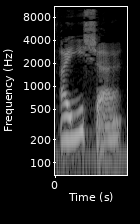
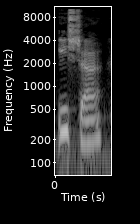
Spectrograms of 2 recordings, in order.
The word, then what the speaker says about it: Aisha: with three syllables, Aisha, instead of the two, Isha, that my parents had used since I was born.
